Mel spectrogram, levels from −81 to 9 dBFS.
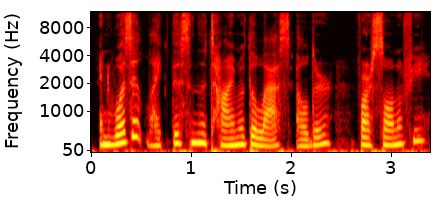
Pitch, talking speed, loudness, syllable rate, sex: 200 Hz, 230 wpm, -18 LUFS, 5.7 syllables/s, female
